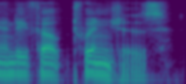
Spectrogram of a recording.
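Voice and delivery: usual speaking voice

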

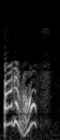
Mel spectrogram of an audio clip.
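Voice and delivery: tiny, very high bird voice; twittering budgerigar. A narrator's reading. Budgerigars mimicking the wizard, twittering. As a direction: twitter it like a cheeky budgie. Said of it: "they twittered".

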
